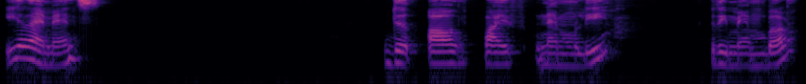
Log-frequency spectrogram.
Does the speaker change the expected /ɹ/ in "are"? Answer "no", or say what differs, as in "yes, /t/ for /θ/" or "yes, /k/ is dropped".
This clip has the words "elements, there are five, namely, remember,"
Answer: yes, /l/ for /ɹ/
